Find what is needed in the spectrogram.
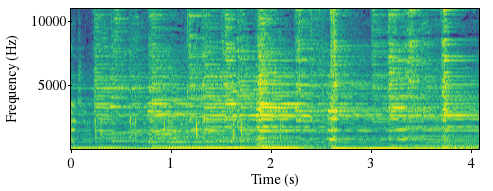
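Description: Live band playing the instrumental opening of a song, heard from the audience: picked guitar over sustained deep low notes that change pitch twice.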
